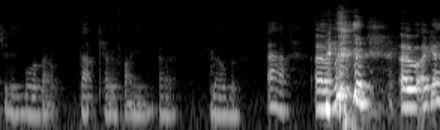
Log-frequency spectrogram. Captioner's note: laughter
